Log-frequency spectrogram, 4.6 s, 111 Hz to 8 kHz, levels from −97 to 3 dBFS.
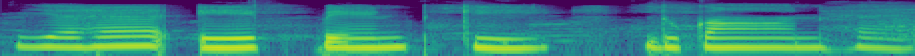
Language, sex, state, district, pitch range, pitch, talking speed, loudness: Hindi, female, Uttar Pradesh, Saharanpur, 210-230 Hz, 225 Hz, 80 wpm, -16 LUFS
